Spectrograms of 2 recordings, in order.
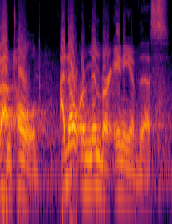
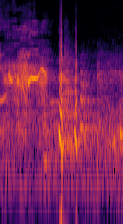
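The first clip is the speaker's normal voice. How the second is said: breathy high laugh; 7 dB quieter than usual. Real, not acted. Laughing at mushroom reaction.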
